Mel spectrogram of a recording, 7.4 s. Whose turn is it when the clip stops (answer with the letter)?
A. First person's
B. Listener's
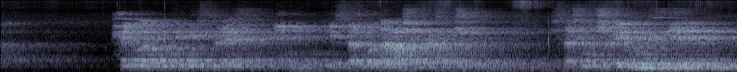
A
